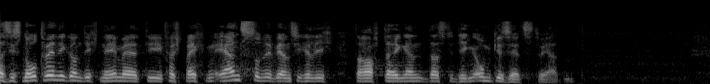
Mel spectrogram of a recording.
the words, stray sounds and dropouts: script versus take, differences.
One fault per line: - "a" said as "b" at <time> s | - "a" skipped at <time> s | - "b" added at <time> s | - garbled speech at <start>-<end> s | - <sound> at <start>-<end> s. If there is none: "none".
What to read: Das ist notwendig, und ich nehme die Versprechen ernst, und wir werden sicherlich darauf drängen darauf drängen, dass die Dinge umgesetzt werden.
- "darauf drängen" skipped at 4.3 s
